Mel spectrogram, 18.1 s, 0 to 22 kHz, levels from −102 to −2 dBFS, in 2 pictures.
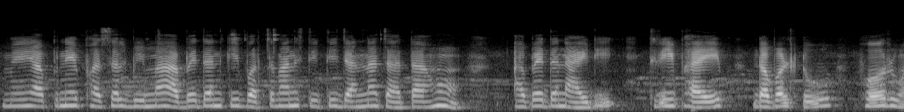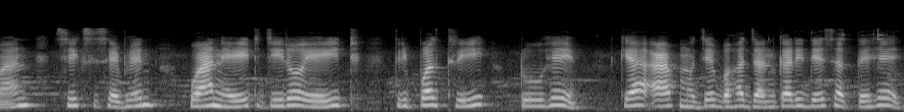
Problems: none marked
